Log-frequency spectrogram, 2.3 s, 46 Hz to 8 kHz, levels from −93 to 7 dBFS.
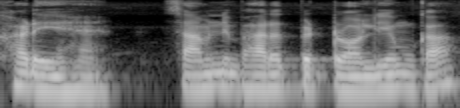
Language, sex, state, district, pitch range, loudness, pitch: Hindi, male, Bihar, Patna, 105-115 Hz, -20 LUFS, 115 Hz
